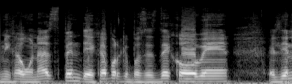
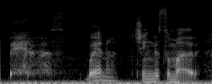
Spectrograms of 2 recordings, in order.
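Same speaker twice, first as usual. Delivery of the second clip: hushed curse; 16 dB quieter than usual. Retold or imitated. Inner reaction, hushed.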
